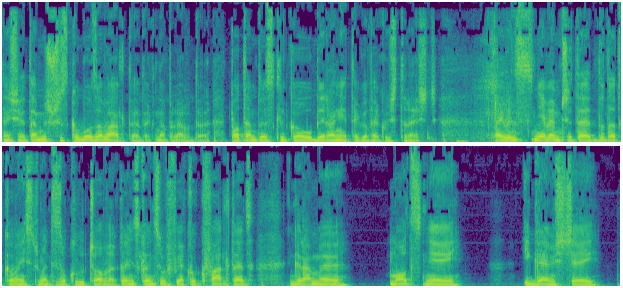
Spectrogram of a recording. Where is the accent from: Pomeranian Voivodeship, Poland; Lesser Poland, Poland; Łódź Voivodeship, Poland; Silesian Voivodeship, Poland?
Pomeranian Voivodeship, Poland; Słupsk; Ja jestem ze Słupska, więc to dla mnie bardzo miła data.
